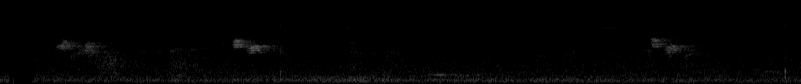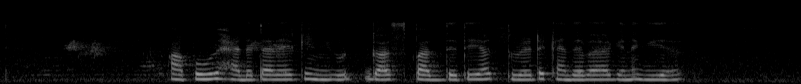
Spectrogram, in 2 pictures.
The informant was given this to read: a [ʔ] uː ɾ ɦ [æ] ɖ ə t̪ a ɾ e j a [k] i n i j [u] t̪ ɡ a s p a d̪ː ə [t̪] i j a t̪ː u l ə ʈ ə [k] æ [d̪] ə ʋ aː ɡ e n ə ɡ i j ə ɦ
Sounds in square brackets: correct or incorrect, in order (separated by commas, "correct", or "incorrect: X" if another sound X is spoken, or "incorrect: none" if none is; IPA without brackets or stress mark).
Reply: incorrect: p, correct, correct, correct, correct, correct, correct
